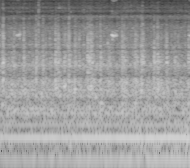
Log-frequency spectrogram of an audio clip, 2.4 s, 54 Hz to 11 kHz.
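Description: Diesel engine of a Komatsu D51EX crawler bulldozer running steadily, a constant low hum under an even, rapid clatter.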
